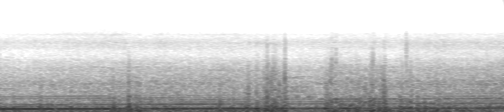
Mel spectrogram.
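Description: Race car engine at speed, heard from inside the open cockpit: a steady drone that rises a little in pitch and then holds as the car accelerates, with wind rushing over the microphone and a few short knocks about halfway through.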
